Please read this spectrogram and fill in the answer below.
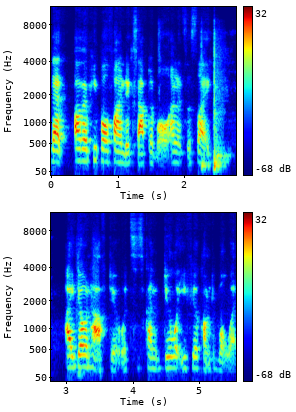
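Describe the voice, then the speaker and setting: A woman speaks at a very fast pace with a Canadian accent. Her loudness swings widely. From Canada. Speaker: writer; guest. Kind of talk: casual chat. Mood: reflective, personal. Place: home room. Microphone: video call.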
